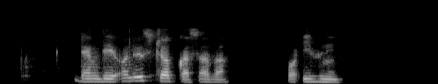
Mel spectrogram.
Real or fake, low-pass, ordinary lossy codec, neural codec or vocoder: real; 5.4 kHz; none; none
